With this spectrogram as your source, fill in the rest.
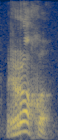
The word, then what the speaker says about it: rojo: When an R is initial in a word important in a word rojo, ratta, reto, retita, r and so on so forth. No exceptions. It will be rolled and it will be strongly rolled.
